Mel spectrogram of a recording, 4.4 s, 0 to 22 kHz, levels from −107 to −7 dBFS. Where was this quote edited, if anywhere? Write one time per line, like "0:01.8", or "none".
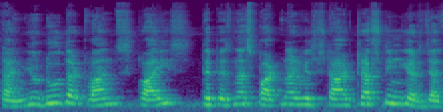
0:03.5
